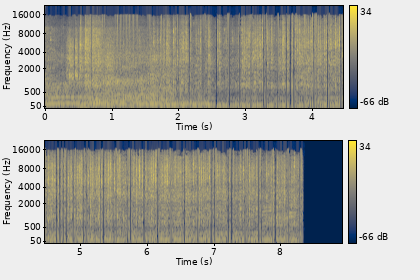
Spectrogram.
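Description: Dodge Avenger drag car's engine idling loudly as the car rolls slowly. The sound cuts off abruptly near the end.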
